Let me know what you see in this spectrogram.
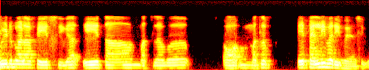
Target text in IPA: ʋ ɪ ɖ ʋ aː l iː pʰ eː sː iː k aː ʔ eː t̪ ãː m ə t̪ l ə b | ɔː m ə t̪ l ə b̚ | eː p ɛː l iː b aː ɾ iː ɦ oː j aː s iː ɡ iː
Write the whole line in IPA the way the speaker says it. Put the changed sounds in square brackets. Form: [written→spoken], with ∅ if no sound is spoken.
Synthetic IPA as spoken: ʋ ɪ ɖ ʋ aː l [iː→aː] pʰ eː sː iː [k→ɡ] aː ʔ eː t̪ ãː m ə t̪ l ə b | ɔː m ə t̪ l ə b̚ | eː p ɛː l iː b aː ɾ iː ɦ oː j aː s iː ɡ [iː→aː]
